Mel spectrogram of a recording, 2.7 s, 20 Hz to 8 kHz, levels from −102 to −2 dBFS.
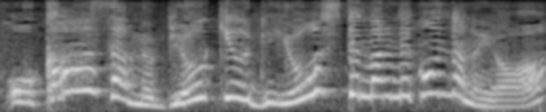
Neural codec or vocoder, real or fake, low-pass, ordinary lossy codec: none; real; none; none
